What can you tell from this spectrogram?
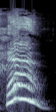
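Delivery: high-pitched celebratory "woo"; excited whoop. Real, not acted. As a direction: let out a high cheering whoop. Cheers show being back on.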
